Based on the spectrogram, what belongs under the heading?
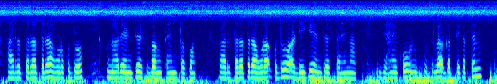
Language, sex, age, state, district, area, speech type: Santali, female, 18-30, Jharkhand, Seraikela Kharsawan, rural, spontaneous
